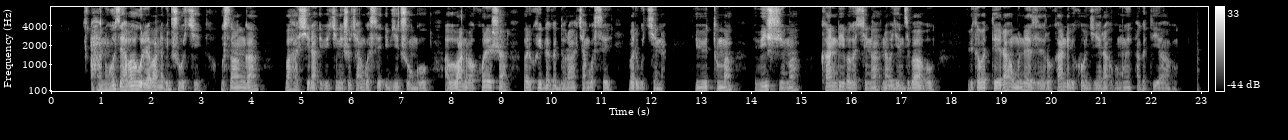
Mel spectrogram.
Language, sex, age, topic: Kinyarwanda, male, 18-24, education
